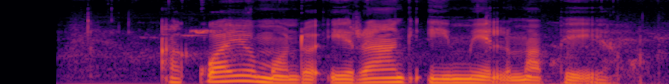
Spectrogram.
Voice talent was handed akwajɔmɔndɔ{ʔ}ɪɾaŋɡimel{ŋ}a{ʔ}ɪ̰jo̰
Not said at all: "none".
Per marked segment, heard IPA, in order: ʔ, m, p

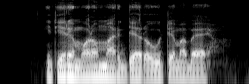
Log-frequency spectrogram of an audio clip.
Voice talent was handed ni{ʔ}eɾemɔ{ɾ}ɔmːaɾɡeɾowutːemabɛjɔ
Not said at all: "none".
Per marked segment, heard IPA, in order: t, ɾ

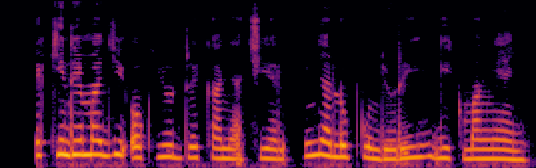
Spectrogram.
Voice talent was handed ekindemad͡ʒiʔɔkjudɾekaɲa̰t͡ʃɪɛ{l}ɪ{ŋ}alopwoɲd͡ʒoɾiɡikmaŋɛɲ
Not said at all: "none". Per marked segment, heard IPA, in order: l, ɲ

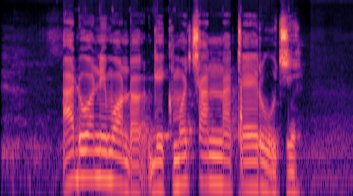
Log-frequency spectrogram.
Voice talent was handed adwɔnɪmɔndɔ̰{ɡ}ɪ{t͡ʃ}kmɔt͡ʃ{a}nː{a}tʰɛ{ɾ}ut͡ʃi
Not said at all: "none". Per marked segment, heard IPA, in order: ɡ, none, a, a, ɾ

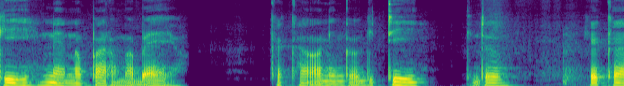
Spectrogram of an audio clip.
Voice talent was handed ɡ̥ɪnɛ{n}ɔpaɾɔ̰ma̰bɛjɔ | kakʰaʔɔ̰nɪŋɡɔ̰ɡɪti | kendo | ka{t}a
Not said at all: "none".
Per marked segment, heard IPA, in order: n, k

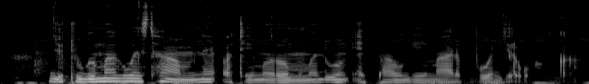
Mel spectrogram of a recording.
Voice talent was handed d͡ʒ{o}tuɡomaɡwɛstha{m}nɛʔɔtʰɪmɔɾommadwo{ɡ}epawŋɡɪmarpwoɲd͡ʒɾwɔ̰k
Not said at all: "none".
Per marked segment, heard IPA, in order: o, m, ŋ

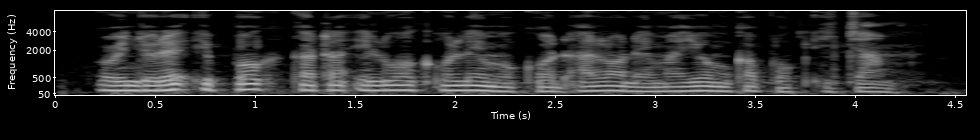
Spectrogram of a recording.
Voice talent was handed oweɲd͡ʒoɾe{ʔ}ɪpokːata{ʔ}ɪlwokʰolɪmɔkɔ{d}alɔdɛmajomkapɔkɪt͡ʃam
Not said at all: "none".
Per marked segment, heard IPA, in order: ʔ, ʔ, d

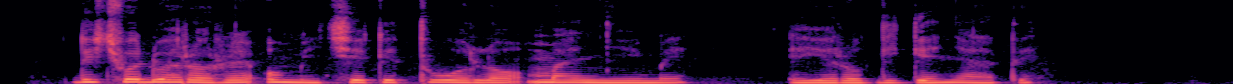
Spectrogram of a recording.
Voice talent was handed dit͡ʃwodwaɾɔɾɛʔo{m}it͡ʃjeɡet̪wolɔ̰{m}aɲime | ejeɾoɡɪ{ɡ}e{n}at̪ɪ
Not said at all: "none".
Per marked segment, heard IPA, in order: m, m, ɡ, ɲ

